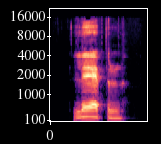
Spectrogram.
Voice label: "Läpel", kaevels platt

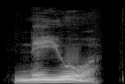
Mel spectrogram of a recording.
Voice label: "Nejjohr", Platt

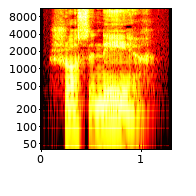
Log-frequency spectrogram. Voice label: "Schorseneer", platt

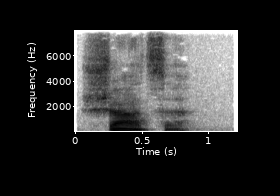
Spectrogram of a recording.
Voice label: "schaatse", Platt

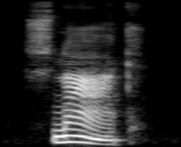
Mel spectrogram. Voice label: "Schnaak", platt

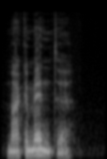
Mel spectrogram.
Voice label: "Makemente", kaevels platt

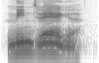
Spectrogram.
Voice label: "mintwäge", kaevels platt

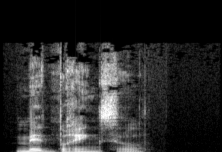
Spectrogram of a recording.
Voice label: "Metbrengsel", kaevels platt

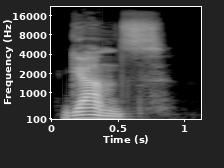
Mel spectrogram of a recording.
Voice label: "Gans", Platt

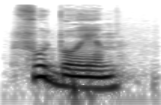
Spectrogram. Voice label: "Futtbojem", Platt

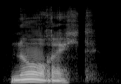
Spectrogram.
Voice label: "Norecht", Platt

